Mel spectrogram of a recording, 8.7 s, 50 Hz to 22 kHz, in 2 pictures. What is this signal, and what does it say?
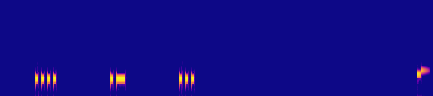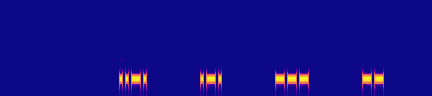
Morse code, heard as a keyed tone, about 40 wpm, spaced as for 14 wpm, 700 Hz. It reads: HAS FROM
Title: 6x Character Spacing - Top 200 Words - 40wpm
